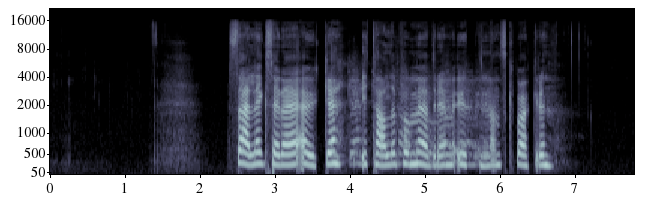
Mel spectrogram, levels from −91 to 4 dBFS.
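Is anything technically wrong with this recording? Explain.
Yes. From 3.73 to 6.02 s the speech carries a feedback echo between two devices. A second device in the room is playing this call back, its output returns to the microphone, and no echo canceller removes it. Each phrase repeats about a third of a second later, peaking about 16 dB below the speech, and sounds thinner and more ringing each time. Room reverberation would smear the sound continuously. Here the repeats arrive as distinct copies at an even spacing.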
